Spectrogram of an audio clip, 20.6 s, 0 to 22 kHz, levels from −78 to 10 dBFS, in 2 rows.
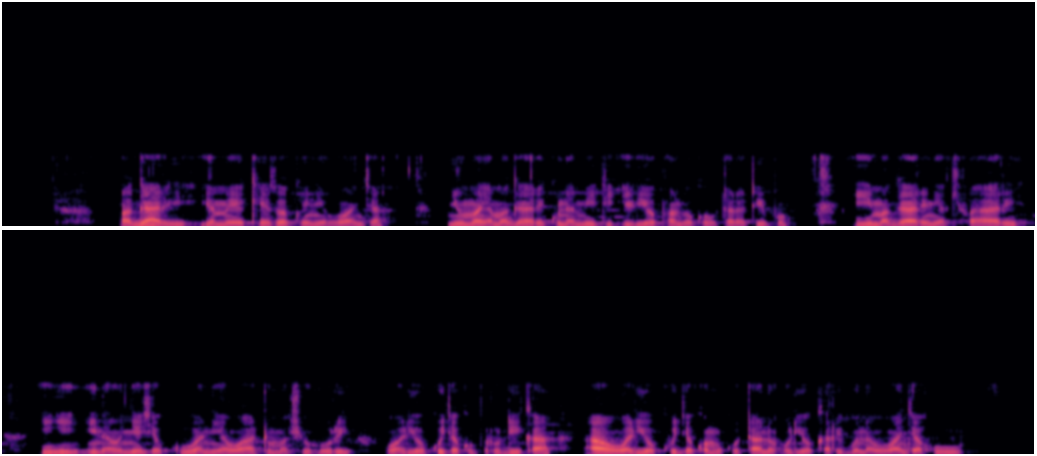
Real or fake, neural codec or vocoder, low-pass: real; none; 7.2 kHz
